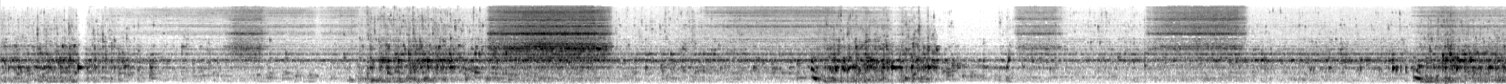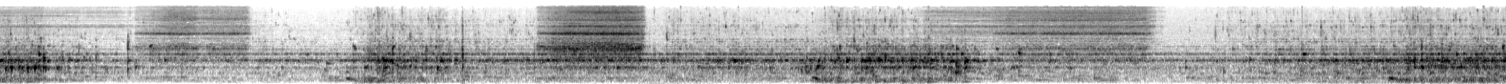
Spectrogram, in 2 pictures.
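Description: Scuba diver breathing through a regulator underwater: rushing bursts of exhaled bubbles swell and fade about every five seconds, six times, over a steady faint high hum.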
